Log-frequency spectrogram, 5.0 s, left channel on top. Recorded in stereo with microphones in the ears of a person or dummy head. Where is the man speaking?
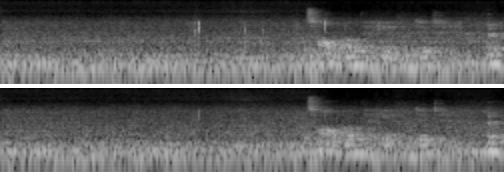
55° left (ahead or behind), 1.0 m.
